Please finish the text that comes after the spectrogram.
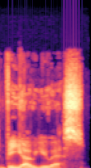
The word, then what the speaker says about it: vous: So, let's look at the word for you, which is spelt V-O-U-S.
